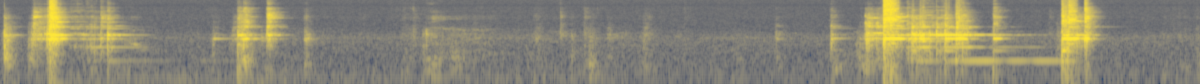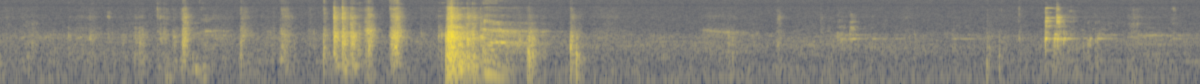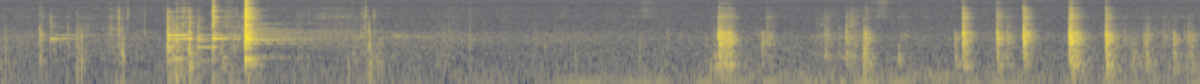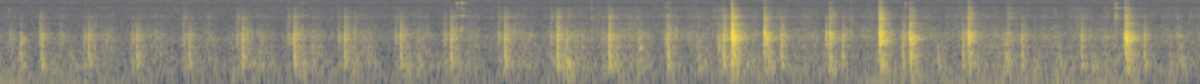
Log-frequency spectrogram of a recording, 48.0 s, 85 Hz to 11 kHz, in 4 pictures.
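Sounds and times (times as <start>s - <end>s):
metal objects clinking: 0.3s - 2.9s, 8.3s - 11.1s, 22.4s - 23.2s, 25.7s - 26.9s.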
